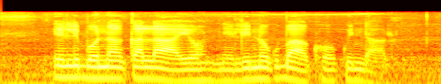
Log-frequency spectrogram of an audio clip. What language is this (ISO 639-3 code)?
xho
